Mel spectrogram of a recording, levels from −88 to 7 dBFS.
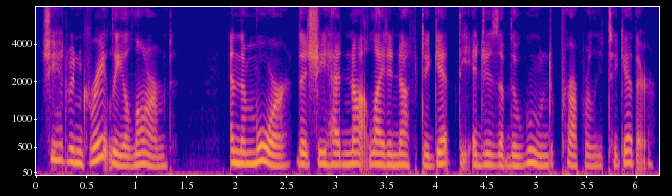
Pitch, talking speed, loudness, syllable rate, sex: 200 Hz, 210 wpm, -19 LUFS, 5.8 syllables/s, female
